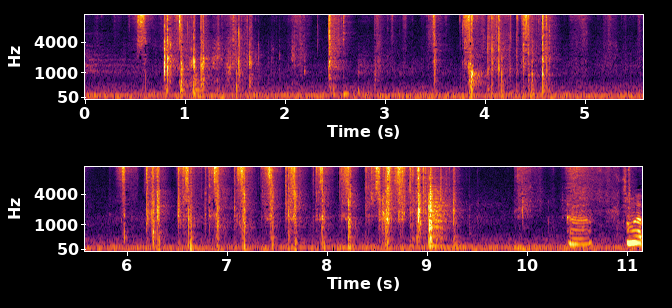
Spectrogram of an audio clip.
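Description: Oracle cards are shuffled for a reading in repeated quick riffles and papery flutters close to the microphone, with a brief voice near the end.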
